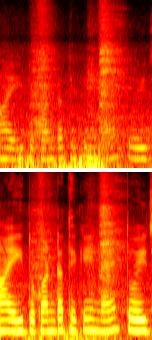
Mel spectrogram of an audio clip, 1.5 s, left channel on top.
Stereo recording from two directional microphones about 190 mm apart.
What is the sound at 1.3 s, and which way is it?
Speech, 55° right (ahead or behind).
